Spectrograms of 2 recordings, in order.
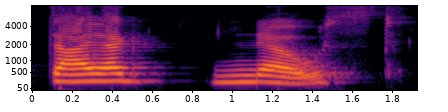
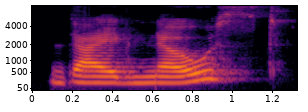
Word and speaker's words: diagnosed: diagnose now for diagnosed we are just going to add a T to the end of that word if you're interested in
